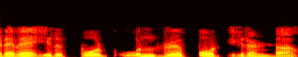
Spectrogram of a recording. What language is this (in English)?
Tamil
